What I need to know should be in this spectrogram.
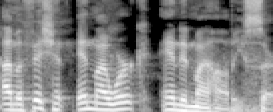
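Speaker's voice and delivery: put-on caveman lawyer voice. Voicing a job applicant addressing the interviewer as sir, in Unfrozen Caveman Lawyer voice. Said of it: "I'm making him sound like unfrozen caveman lawyer".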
